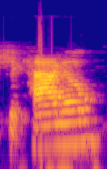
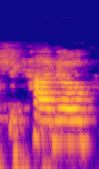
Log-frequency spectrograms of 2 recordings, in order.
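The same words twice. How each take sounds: First: "Chicago" with a flat A, "shi-KAA-go"; Chicago accent. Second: Said in the usual way. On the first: Shown as a demonstration. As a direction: front the middle vowel of "Chicago", as in "cat". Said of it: "Chicago does have an accent". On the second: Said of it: "So Chicago".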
